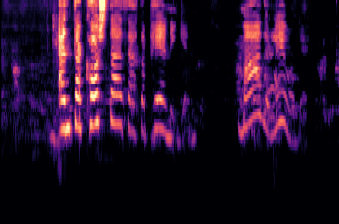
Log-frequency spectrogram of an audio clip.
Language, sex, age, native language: Icelandic, female, 12, Icelandic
